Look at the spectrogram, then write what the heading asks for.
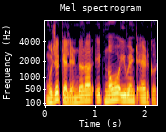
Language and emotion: Goan Konkani, neutral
